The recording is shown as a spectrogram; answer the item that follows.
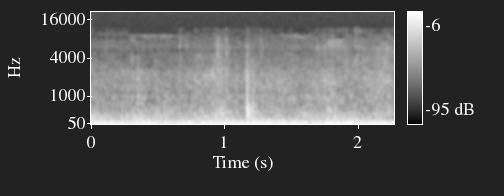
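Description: A car door being opened: a couple of faint clicks about a second in over a low, steady rumble.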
